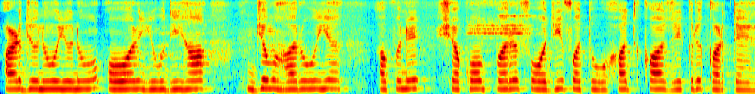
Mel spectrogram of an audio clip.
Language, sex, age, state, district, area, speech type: Urdu, female, 45-60, Delhi, Central Delhi, urban, read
